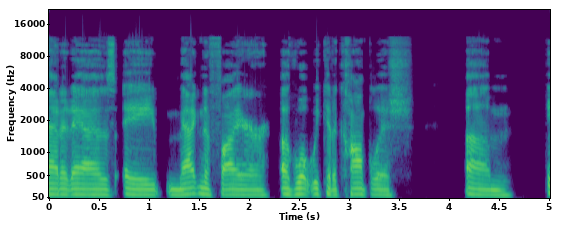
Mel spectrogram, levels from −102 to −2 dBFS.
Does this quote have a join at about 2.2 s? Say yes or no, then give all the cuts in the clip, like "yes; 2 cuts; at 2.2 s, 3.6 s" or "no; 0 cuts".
yes; 1 cut; at 2.2 s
